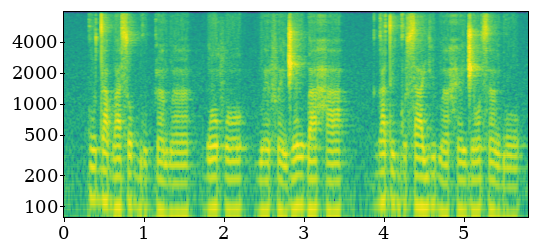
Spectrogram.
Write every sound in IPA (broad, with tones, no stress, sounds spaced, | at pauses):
k u˦ d a˦˨ b a˧ s o˧ ɡ͡b u˨ k ã˧ b ã˧ | ɡ͡b ɔ̃˧ f ɔ̃˧ | b ɛ̃˨ f ɛ̃˨ d͡ʒ ɛ̃˨˦ ɡ͡b a˧ h a˧ | ɡ a˦ t i˧ ɡ u˧ s a˧ j i˧ b ã˨ h ɛ̃˧ d͡ʒ ɔ̃˦ s ã˦ ɡ͡b o˧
